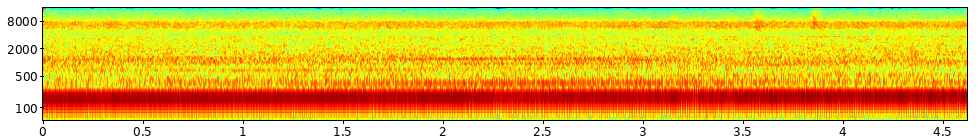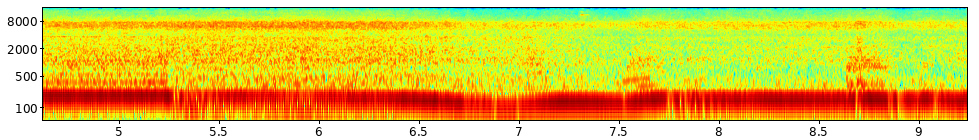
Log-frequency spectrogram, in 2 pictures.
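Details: BMW E36 racecar on track with a steady drone that sags and wobbles unevenly after five seconds, hesitating under throttle. Lap times have dropped. The verdict is a suspected fuel supply issue; misfire unconfirmed.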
